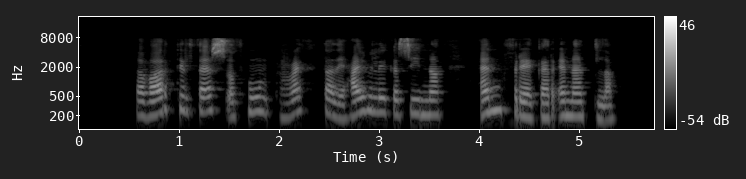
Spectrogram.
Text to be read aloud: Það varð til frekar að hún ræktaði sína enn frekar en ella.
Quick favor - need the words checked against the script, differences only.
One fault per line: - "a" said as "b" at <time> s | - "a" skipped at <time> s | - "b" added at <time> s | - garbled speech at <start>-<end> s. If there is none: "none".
- "frekar" said as "þess" at 1.2 s
- "hæfileika" added at 2.7 s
